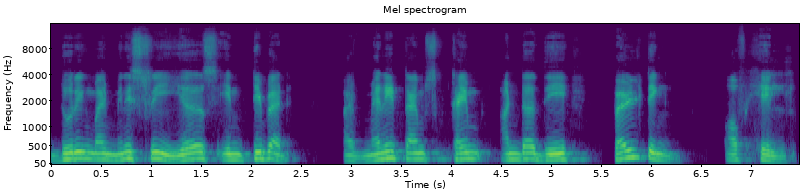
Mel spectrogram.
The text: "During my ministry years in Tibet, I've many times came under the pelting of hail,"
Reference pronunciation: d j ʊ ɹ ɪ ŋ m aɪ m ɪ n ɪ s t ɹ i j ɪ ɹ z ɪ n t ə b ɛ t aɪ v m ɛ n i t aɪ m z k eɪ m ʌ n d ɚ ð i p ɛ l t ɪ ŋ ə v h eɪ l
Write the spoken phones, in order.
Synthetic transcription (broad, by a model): d j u ɹ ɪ ŋ m aɪ m ɪ n ɪ s t ɹ i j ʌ ɹ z ɪ n t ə b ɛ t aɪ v m ɛ n i t aɪ m s k eɪ m ʌ n d ɚ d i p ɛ l t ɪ ŋ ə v h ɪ l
